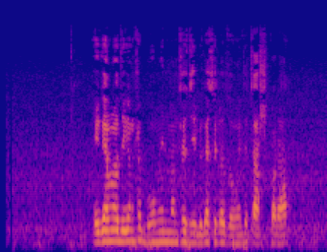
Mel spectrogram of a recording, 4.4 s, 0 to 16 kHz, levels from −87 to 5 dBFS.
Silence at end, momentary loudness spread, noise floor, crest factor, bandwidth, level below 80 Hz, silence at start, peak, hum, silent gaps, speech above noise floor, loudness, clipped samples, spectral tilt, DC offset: 0.1 s; 8 LU; -52 dBFS; 20 dB; 11 kHz; -60 dBFS; 0.5 s; -8 dBFS; none; none; 26 dB; -27 LUFS; under 0.1%; -6.5 dB/octave; under 0.1%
